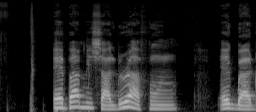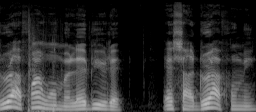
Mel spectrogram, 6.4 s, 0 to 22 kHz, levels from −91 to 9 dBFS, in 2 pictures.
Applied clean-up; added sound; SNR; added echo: neural mask model RNNoise.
